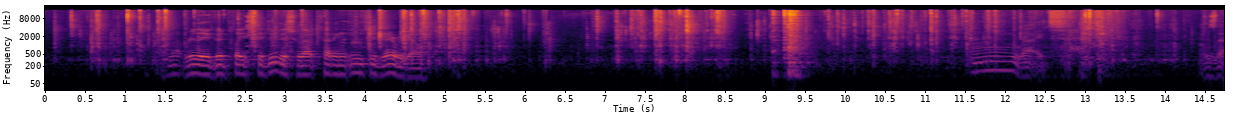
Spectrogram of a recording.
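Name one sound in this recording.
Plastic packaging crinkles and rustles as it is handled.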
